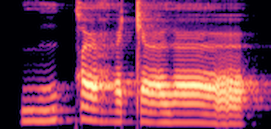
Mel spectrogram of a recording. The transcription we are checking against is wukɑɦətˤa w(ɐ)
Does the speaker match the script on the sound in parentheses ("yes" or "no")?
no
